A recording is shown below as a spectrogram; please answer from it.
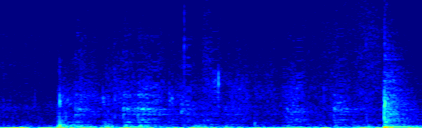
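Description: Faint rubbing as a handwritten word is wiped off a whiteboard, with a low thump just after it starts and a sharp click near the end.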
